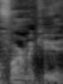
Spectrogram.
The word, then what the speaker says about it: Pharmakeia: Let's talk about someone got sober via LSD use, therefore Pharmakeia. Not all Pharmakeia is wrong.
